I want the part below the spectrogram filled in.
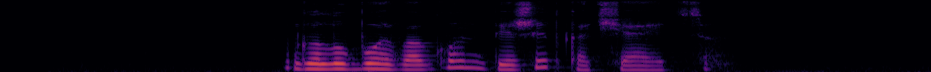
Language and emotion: Russian, neutral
